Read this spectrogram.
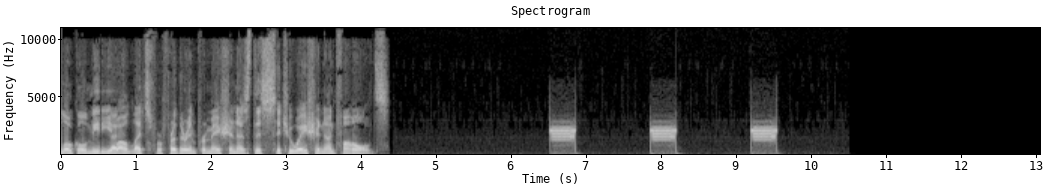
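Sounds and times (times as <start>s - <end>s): digital data bursts: 6.4s - 6.9s, 7.8s - 8.3s, 9.2s - 9.6s.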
